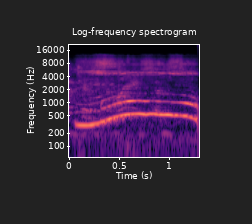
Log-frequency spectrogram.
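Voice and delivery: cow moo. Pretend. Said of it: "Now I'm a cow".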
